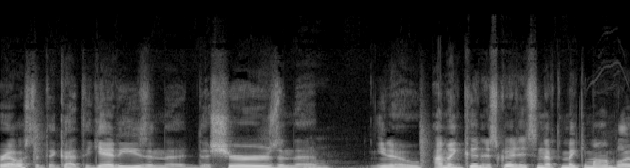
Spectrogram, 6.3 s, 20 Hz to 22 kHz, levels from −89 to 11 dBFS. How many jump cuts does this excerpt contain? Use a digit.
1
